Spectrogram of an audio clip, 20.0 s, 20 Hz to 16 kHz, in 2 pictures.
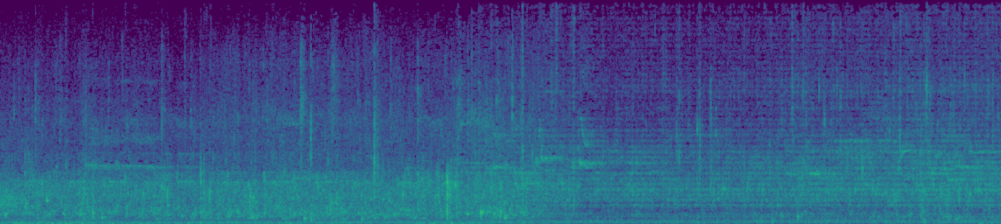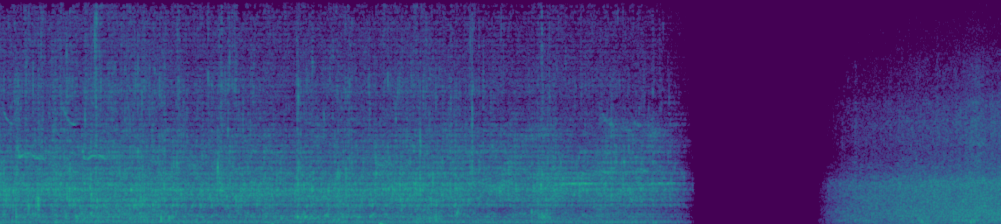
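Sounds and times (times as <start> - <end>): river running over stones: 0.0 - 13.8.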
